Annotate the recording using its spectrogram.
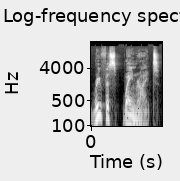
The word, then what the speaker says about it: Rufus Wainwright: And Devils and Angels by Rufus Wayne. I can't say his name properly. Rufus Wainwright.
